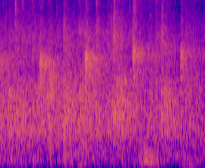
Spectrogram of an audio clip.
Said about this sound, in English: Brilliant. Thanks so much, Ryan. Let's give Ryan a round of applause, can we? Thanks so much.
